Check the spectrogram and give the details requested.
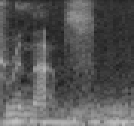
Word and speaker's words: Rimac: It's not Rimac. It's Rimats.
